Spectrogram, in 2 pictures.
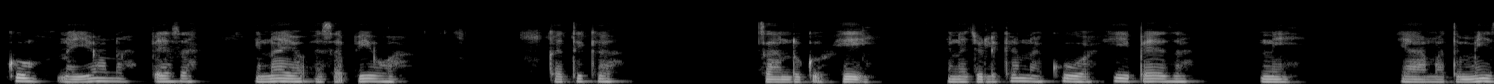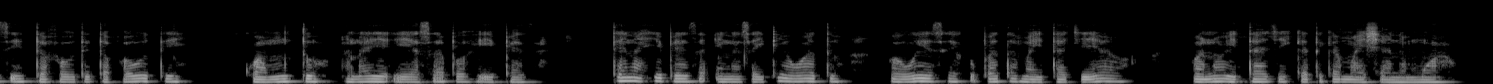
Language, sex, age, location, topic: Swahili, male, 25-35, Nakuru, finance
